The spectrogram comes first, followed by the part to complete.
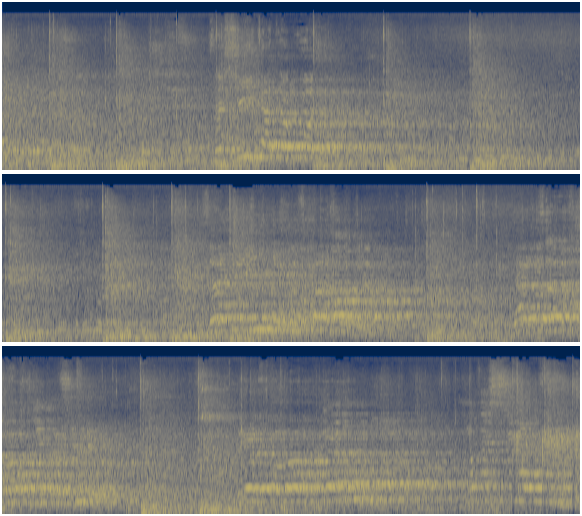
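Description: Basketball being dribbled and bouncing on a sports-hall court during a game, with players' shouts ringing out in the echoing hall several times.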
